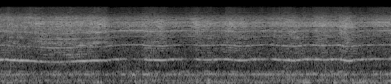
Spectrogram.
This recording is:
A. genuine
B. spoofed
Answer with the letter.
B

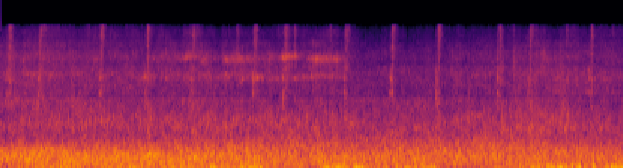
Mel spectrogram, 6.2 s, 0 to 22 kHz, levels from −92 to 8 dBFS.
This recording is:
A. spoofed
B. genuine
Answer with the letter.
A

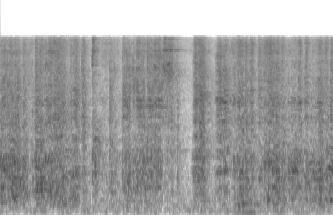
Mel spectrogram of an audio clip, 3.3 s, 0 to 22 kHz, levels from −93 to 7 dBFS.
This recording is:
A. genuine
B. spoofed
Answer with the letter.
A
